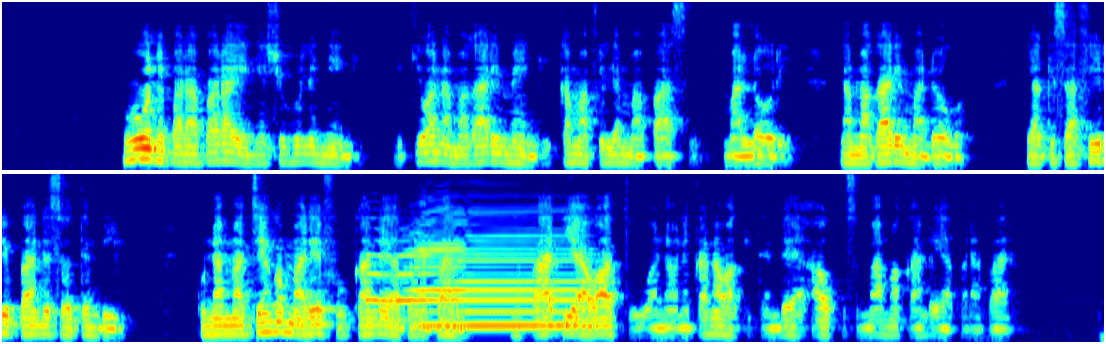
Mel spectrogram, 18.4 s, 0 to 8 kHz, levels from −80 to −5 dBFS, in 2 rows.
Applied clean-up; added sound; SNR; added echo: none; Wind instrument, woodwind instrument; -3 dB; none.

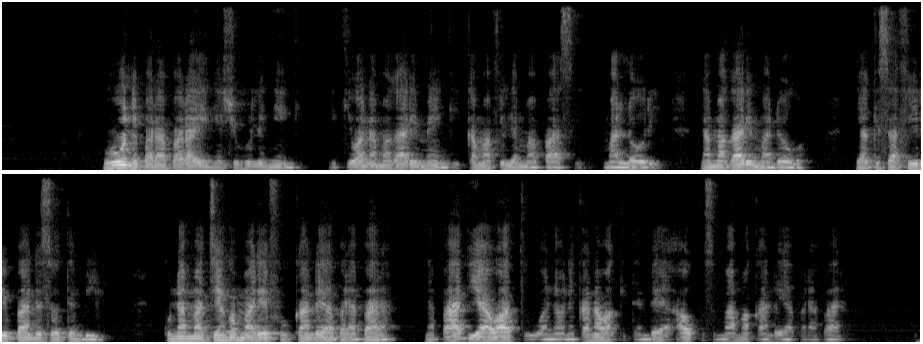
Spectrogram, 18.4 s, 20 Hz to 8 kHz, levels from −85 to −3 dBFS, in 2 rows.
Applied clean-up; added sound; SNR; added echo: none; none; none; none.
